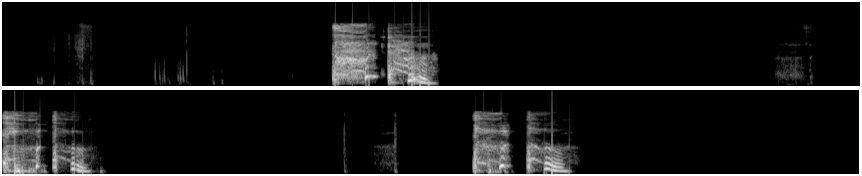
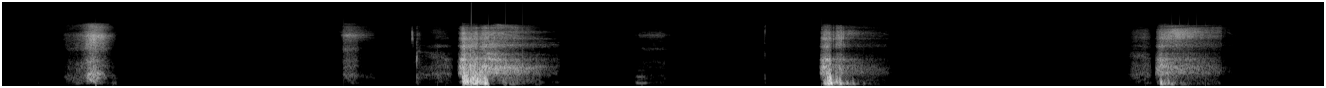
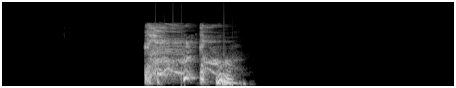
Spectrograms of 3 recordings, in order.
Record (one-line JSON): {"three_cough_length": "17.2 s", "three_cough_amplitude": 32767, "three_cough_signal_mean_std_ratio": 0.28, "exhalation_length": "13.2 s", "exhalation_amplitude": 32768, "exhalation_signal_mean_std_ratio": 0.25, "cough_length": "4.5 s", "cough_amplitude": 28951, "cough_signal_mean_std_ratio": 0.35, "survey_phase": "beta (2021-08-13 to 2022-03-07)", "age": "45-64", "gender": "Female", "wearing_mask": "No", "symptom_cough_any": true, "symptom_runny_or_blocked_nose": true, "symptom_sore_throat": true, "symptom_abdominal_pain": true, "symptom_diarrhoea": true, "symptom_fatigue": true, "symptom_fever_high_temperature": true, "symptom_headache": true, "symptom_change_to_sense_of_smell_or_taste": true, "symptom_loss_of_taste": true, "smoker_status": "Never smoked", "respiratory_condition_asthma": false, "respiratory_condition_other": false, "recruitment_source": "Test and Trace", "submission_delay": "2 days", "covid_test_result": "Positive", "covid_test_method": "LFT"}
